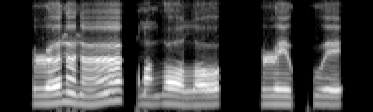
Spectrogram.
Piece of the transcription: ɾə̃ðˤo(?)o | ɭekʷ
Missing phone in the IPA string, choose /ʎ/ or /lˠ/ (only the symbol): lˠ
